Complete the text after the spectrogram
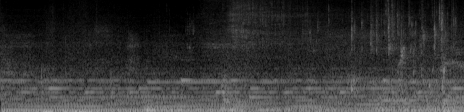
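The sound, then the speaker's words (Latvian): Hands are washed thoroughly under a running tap during surgical hand-washing practice, a steady stream of water with irregular splashes and wet rubbing sounds, no voices, continuing throughout. “Jo, protams, arī ķirurģijas laikā velk sterilos cimdus, bet neskatoties uz to, tām rokām ir jābūt ārkārtīgi tīri nomazgātām.”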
